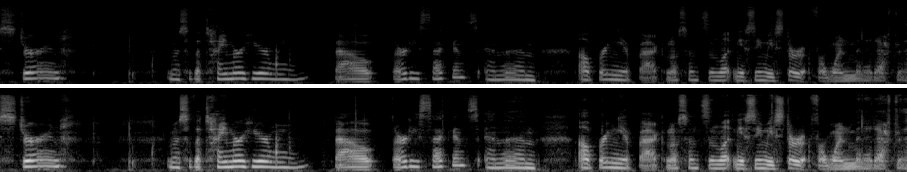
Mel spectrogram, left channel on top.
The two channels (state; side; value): quieter; left; 13.4 dB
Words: stirring. I'm going to set the timer here about 30 seconds, and then I'll bring you back. No sense in letting you see me stir it for 1 minute after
